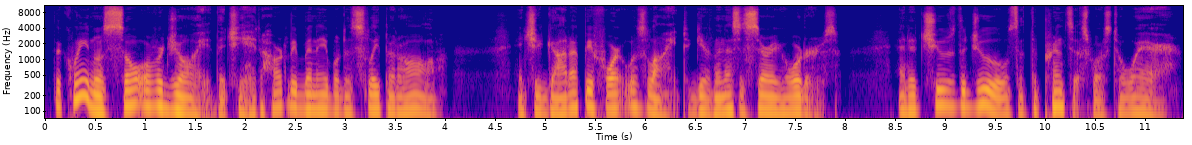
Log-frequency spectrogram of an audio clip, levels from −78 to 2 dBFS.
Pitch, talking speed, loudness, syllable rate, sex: 100 Hz, 205 wpm, -21 LUFS, 5.2 syllables/s, male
